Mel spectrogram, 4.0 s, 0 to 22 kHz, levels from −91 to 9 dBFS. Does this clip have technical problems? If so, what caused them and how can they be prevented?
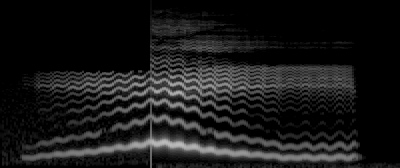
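Yes. From 0.0 to 1.5 s the music is cut off above 3.8 kHz, about 5 dB quieter, with new hiss; likely the input switched to a poorer device. Unlike a filter, level and noise change with the band. Prevent it by locking the input device before recording.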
